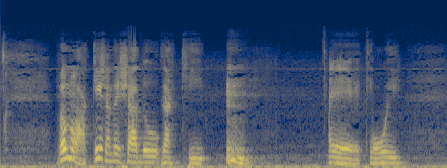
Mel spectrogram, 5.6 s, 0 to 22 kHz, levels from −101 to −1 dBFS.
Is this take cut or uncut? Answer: cut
